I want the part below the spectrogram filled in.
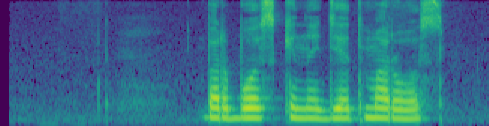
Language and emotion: Russian, neutral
